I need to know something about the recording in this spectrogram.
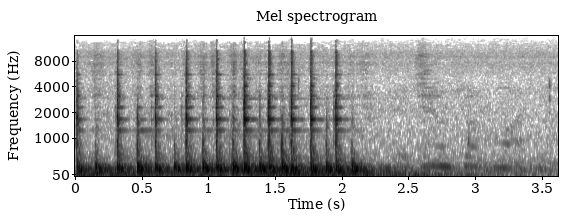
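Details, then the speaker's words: Truck with a dash rattle first blamed on the speedometer cable, which tested good: hollow, tinny driveline knocks about three a second for two seconds, then fading; owner suspects a worn U-joint, not yet confirmed. "sounds a lot like I think I found it could be replacing a huge joint in a future video [Music] because I think that's it"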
